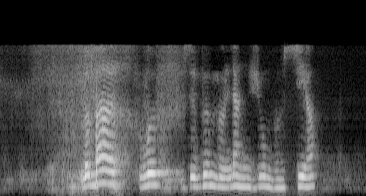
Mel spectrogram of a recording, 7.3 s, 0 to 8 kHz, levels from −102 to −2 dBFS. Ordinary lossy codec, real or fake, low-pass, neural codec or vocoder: AAC, 16 kbps; fake; 7.2 kHz; codec, 24 kHz, 0.9 kbps, DualCodec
